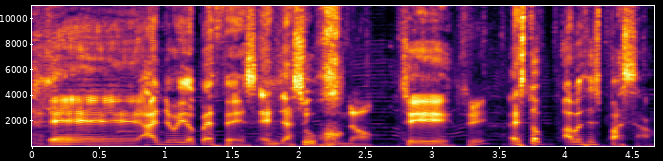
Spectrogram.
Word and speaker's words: Yasuj: en la ciudad de yasuj Ni más ni menos han llovido pronunciado así además una J Gracias J aspirada que la la próxima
